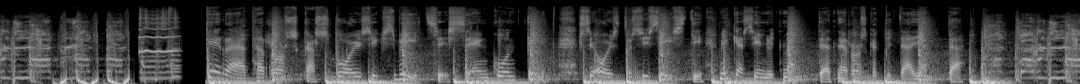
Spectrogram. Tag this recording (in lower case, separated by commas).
rapping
